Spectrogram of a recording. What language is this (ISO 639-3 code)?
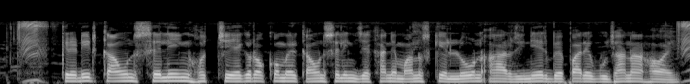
ben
